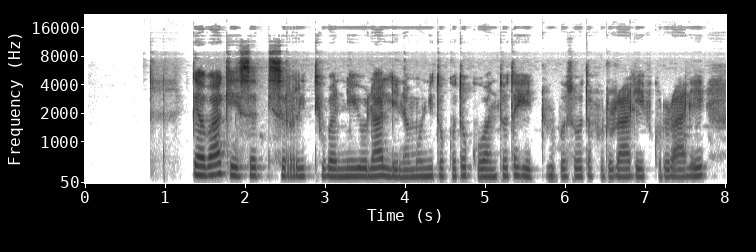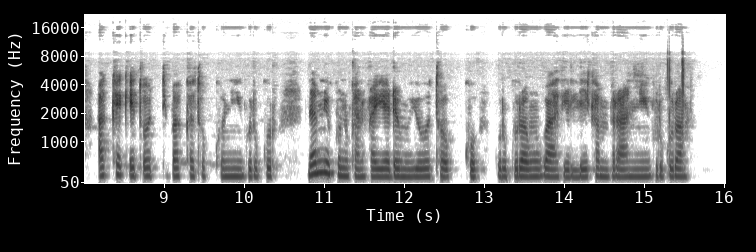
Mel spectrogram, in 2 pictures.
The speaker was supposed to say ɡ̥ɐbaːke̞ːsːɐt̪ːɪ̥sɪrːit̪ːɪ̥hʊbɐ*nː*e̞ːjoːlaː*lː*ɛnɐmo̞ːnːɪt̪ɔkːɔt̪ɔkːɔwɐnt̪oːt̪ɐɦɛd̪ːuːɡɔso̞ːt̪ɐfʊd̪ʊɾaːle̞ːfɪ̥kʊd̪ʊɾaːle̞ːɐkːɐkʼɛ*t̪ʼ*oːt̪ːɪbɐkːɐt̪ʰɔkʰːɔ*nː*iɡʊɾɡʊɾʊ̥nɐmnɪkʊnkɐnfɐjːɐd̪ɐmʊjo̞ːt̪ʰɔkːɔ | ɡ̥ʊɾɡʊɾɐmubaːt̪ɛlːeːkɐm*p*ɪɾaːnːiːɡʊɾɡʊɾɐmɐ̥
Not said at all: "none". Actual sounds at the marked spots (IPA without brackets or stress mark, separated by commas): nː, lː, t̪ʼ, n, b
